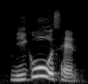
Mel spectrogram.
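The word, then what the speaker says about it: 二号線: 니 고센 . 니 고센 . 니 고센 . 니 고센 .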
